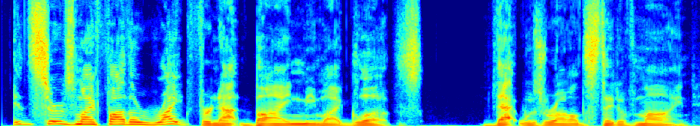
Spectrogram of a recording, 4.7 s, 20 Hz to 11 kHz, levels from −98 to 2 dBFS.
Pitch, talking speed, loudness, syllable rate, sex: 135 Hz, 220 wpm, -19 LUFS, 5.4 syllables/s, male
